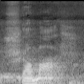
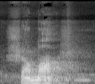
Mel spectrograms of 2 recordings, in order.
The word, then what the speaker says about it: shamash: And I'm pronouncing that right, by the way, shamash, because I went online.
